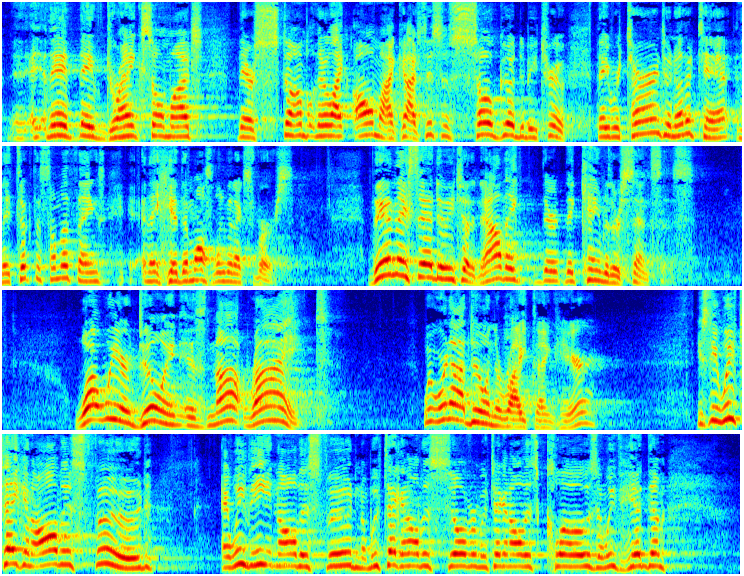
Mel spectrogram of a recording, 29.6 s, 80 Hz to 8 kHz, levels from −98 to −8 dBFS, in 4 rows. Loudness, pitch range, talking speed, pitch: -21 LUFS, 200-250 Hz, 200 wpm, 225 Hz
